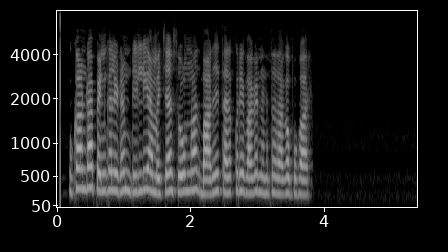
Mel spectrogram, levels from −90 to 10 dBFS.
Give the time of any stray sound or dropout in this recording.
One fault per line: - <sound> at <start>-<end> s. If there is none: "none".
none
